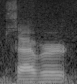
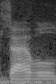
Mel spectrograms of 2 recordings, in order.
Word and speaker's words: Zavel: Real quick, all his names are Zavel, Zaver, Zabaru, Zabel, and Zavel. I think I like Zavel the best of them all. Pretty much because, that's kind of how his name was actually pronounced.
